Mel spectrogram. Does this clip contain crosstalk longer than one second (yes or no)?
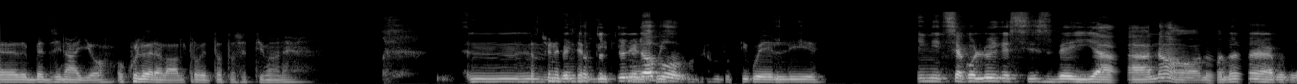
yes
